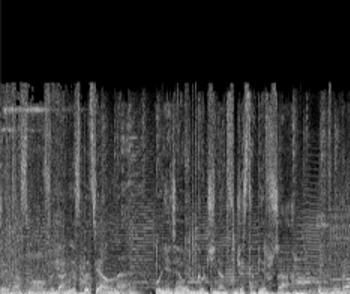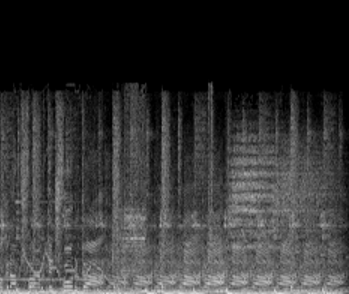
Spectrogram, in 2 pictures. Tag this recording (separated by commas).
Sound effect, Music, Speech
